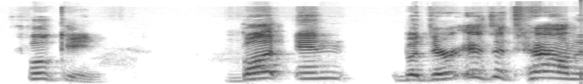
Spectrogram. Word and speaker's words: Fucking: It's pronounced fucking, but there is a town in Australia called fucking.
